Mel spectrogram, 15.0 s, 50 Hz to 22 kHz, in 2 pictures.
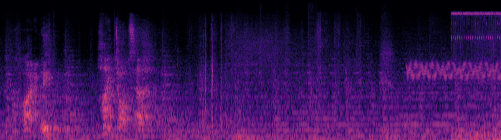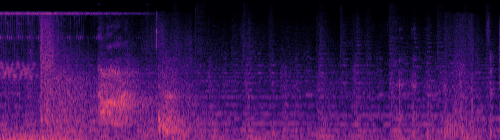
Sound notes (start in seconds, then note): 5.5 whispering; 6.6 buzzing; 7.8 gunshot; 8.9 eddie screams; 13.3 laughing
